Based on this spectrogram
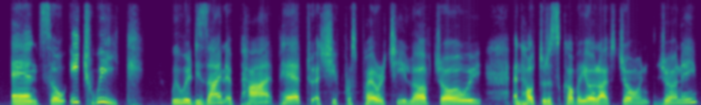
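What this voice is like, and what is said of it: German accent. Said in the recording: “I hope you understand me well with my German accent”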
